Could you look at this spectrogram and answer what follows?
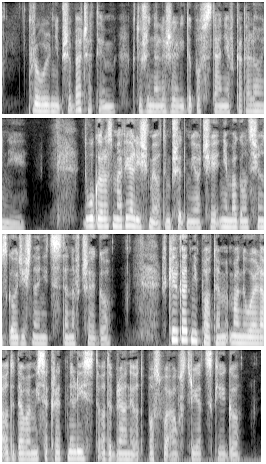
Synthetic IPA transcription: kɾulɲɛpʂɛbat͡ʂat̪ɘmkt̪uʐɘnalɛʐɛlʲid̪ɔpɔfst̪aɲafkat̪alɔɲji | d̪wuɡɔɾɔzmavʲjalʲiɕmɘɔt̪ɘmpʂɛd̪mʲjɔt͡ɕɛɲɛmɔɡɔnt̪sɕɛ̃zɡɔd͡ʑit͡ɕnaɲit̪st̪anɔft͡ʂɛɡɔ | fkʲilkad̪ɲipɔt̪ɛmːanuɛlaɔd̪ːawamʲisɛkɾɛt̪nɘlʲist̪ɔ̰d̪ɛbɾanɘɔt̪pɔswa̰ʔawst̪ɾjat̪skʲeɡɔ

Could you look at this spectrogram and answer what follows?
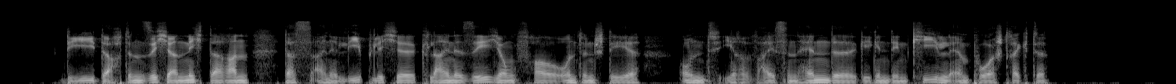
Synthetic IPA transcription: d̥iːdaχtən̩zɪçɐnɪçt̚d̥aʁand̥asʔa̰ɪnəliːplɪçəkʰl̥aɪnəzeːjʊŋfʁ̥aʊʔʊntn̩ʃteːə | ʔʊntʰʔḭːʁəva̰ɪsn̩ɦɛndəɡeːɡn̩deːnkʰiːlɛ̰mpʰoːɐʃtʁ̥ɛktʰə

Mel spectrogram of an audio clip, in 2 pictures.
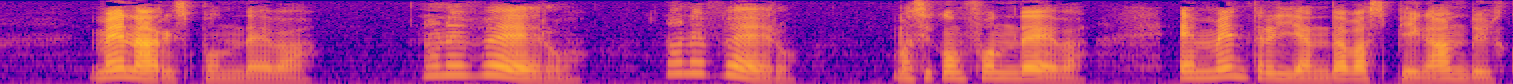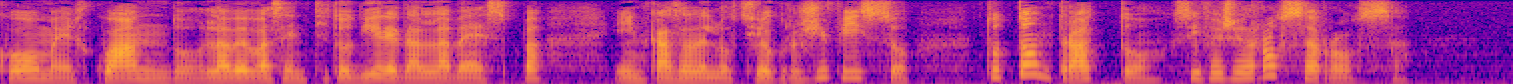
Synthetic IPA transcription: mɛːnarispond̪eːva | nonɛvːeːɾo̰ | nonɛvːeːɾo | masikoɱfond̪eːva | emːent̪ɾeʎiand̪aːvaspjeɡand̪oilkʰoːmeilkwand̪olaveːvasent̪iːt̪od̪iːɾed̪alːavɛspa | iŋkaːzad̪elːot̪siːokɾot͡ʃifisːo | t̪ut̪ːaunt̪ɾat̪ːosifeːt͡ʃerosːarːɔsːa

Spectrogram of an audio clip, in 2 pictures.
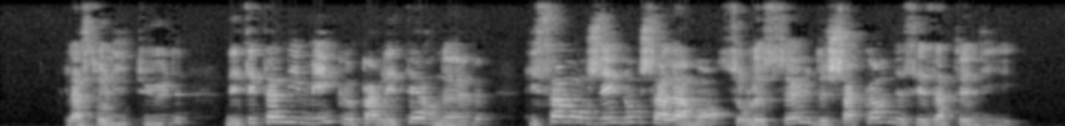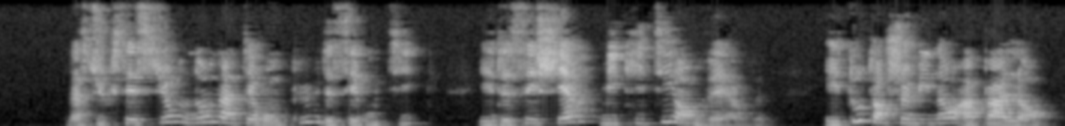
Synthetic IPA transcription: lasɔlit̪yd̪ | net̪ɛt̪animekəpaʁlet̪ɛʁnœv | kʲisalɔ̃ʒɛnɔ̃ʃalamɑ̃syʁləsœjd̪əʃakɛ̃d̪əsezat̪əlje | lasyksɛsjɔ̃nɔ̃nɛ̃t̪eʁɔ̃pyd̪əsebut̪ʰik | ed̪əseʃjɛ̃mikʲʰit̪iɑ̃vɛʁv | et̪ut̪ɑ̃ʃəminɑ̃ʔapalɑ̃

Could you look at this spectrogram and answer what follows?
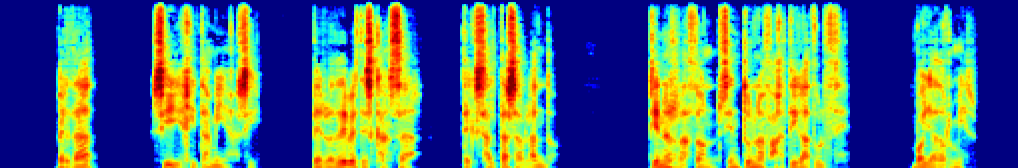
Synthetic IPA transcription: be̞ɾðað | sixit̪amiasi | pe̞ɾo̞ðe̞βe̞zðe̞skansaɾ | t̪e̞ːksalt̪asaβland̪o̞ | t̪je̞ne̞sraθo̞nsje̞nt̪ounafat̪iɣaðulθe̞̥ | bo̞jaðo̞ɾmiɾ

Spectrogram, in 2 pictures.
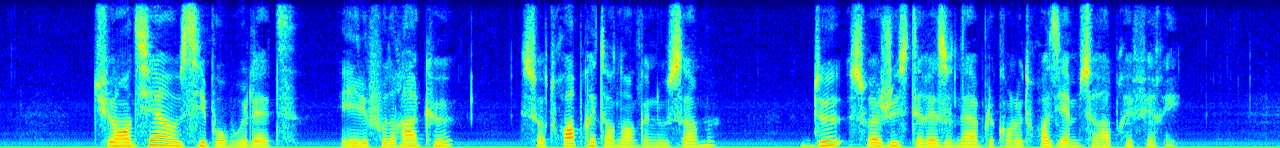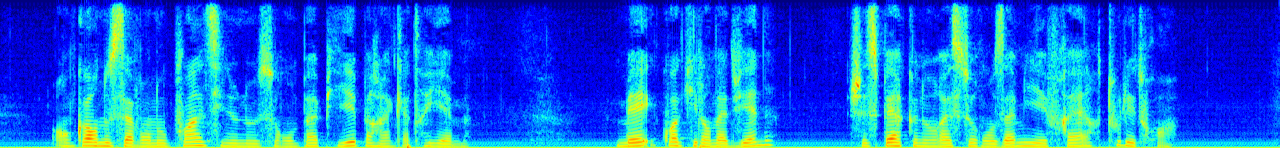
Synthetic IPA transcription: t̪yɑ̃t̪jɛ̃osipuʁbʁylɛt̪ | eilfod̪ʁakʰə | syʁt̪χwapχet̪ɑ̃d̪ɑ̃kənusɔm | d̪øswaʒyst̪eʁezɔnablkɑ̃lət̪χwazjɛmsəʁapχefeʁḛ | ɑ̰̃kɔʁnəsavɔ̃nupwɛ̃sinunəsəʁɔ̃papijepaʁɛ̃kat̪χijɛm | ɛkwakilɑ̃nad̪vjɛn | ʒ̥ɛspɛʁkənuʁɛst̪əʁɔ̃zamiefχɛʁt̪ulet̪χwa̰

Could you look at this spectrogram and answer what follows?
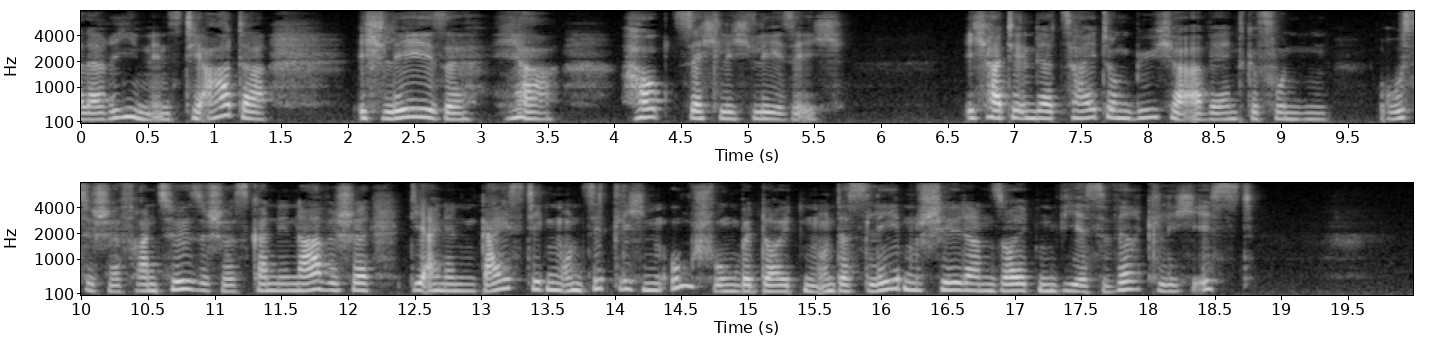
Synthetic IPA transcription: lɐʁiːənɪ̰nstʰeʔaːtɐ | ʔɪçleːzəjaːhaʊptz̥ɛçlɪçleːzə̰ʔɪ̰ç | ʔɪçhatəɪndeːɐt͡saɪtʊŋbyːçɐʔɛ̰ɐvɛːntɡ̥əfʊndn̩ | ʁʊsɪʃəfʁ̥ant͡søːzɪʃəskandinaːvɪʃəd̥iːʔaɪnənɡaɪstɪɡŋ̩ʊntz̥ɪtʰlɪçn̩ʔʊmʃv̥ʊŋbədɔʏtn̩ʊnt̚d̥asleːbm̩ʃɪldɐnzɔltn̩viːɛsv̥ɪɐklɪçʔɪst

